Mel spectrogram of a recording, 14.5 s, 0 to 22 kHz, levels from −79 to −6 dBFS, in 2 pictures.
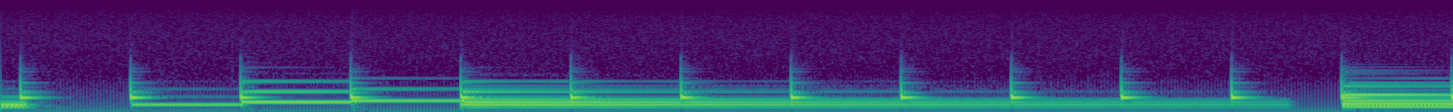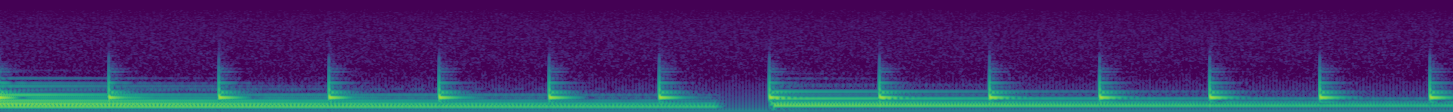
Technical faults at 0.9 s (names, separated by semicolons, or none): video or display buzz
